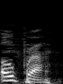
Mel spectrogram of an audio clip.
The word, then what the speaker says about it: Oprah: person was you said oprah how do you spell that which i loved and i actually spelled it i said o-p-r-a the angel and the age is silent and you were saying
